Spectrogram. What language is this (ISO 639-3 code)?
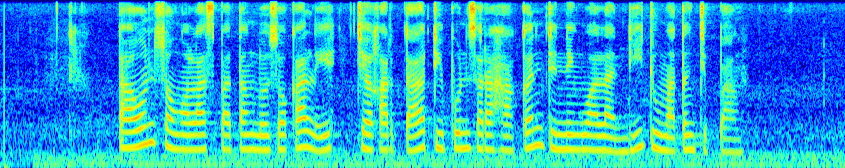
jav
